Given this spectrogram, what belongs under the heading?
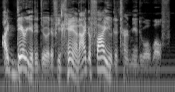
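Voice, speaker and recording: A man as society hostess, storybook, provocative, playful, daring, lively intonation. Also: lowish voice, fast talker, full character voice, low-quality recording. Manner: teasing, challenging.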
